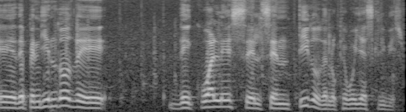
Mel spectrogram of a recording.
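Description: A man speaks at a fairly slow pace. His voice sits fairly high, with ordinary pitch variation. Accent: Oaxacan. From Mexico, Juchitán, Oaxaca. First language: Zapotec (speaking Spanish). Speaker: writer and poet. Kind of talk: interview.

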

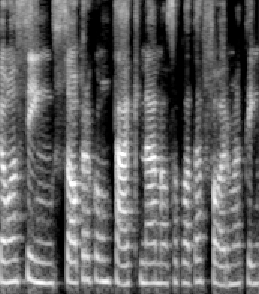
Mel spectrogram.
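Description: A bright, sharp tone marks this woman's voice. She sits at a medium pitch. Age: 20s. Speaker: podcast host, community founder. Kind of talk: casual chat.

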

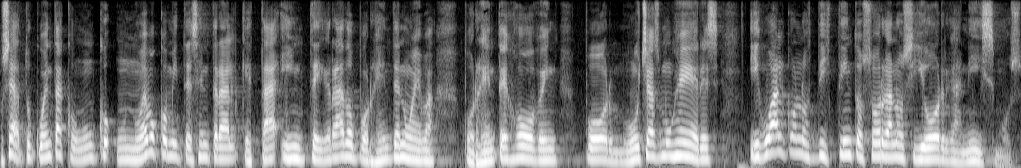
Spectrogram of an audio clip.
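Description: A man speaks with a dark, mellow tone. His pitch sits fairly high, and his pace is moderate. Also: ordinary pitch variation. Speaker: party legal secretary, politician. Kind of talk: political interview. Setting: studio.

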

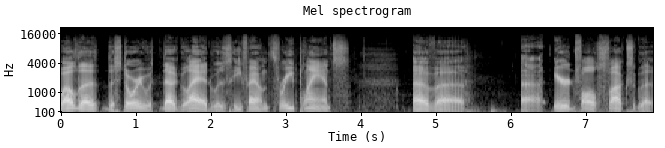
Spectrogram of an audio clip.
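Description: The recording is very clean, with a silent background. A man speaks at a very slow pace, with ordinary pitch variation. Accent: American. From US Midwest. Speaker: seed harvest and restoration technician. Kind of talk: casual chat.

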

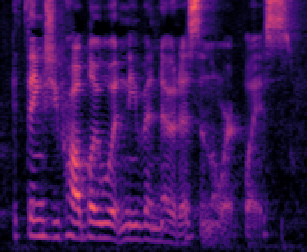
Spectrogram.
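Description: With noticeable background noise, a woman speaks in a fairly low pitch with ordinary pitch variation. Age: 20s. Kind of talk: casual chat.

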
